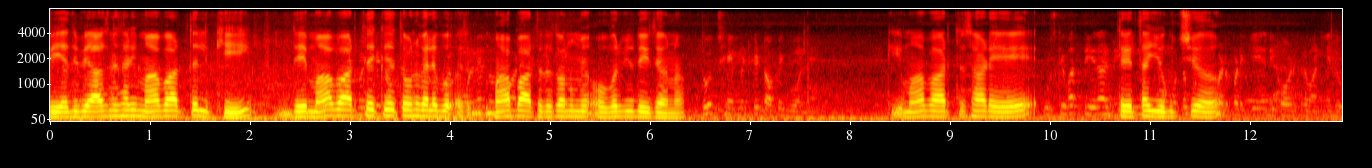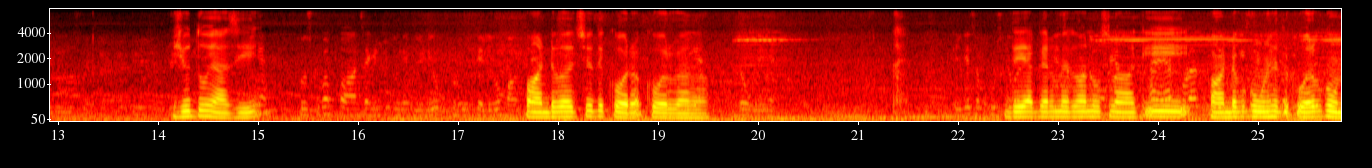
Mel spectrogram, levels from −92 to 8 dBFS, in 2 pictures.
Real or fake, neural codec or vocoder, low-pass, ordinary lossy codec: real; none; 7.2 kHz; none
